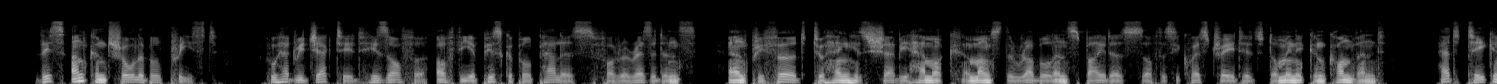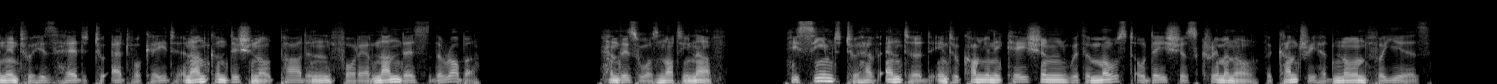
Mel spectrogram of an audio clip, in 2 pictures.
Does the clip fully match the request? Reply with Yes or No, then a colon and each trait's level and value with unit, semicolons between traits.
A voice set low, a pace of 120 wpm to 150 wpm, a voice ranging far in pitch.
No: very low, 95 Hz; average, 140 wpm; average, 3.7 semitones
